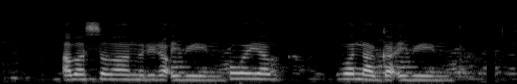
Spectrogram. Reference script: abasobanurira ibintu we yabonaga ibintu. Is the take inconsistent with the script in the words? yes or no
no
